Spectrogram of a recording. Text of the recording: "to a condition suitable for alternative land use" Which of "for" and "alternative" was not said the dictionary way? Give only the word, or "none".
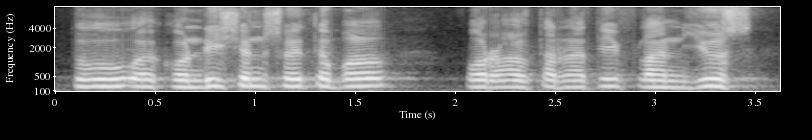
alternative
